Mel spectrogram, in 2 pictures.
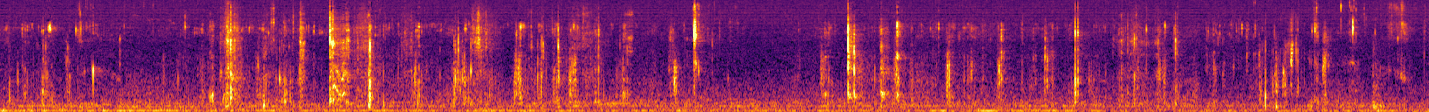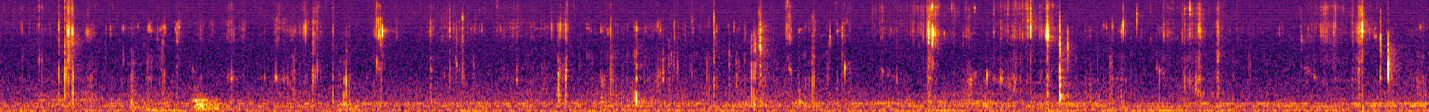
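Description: A person biting and chewing grilled antrecote meat off the rib bone, with many irregular small clicks of mouth and teeth throughout.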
